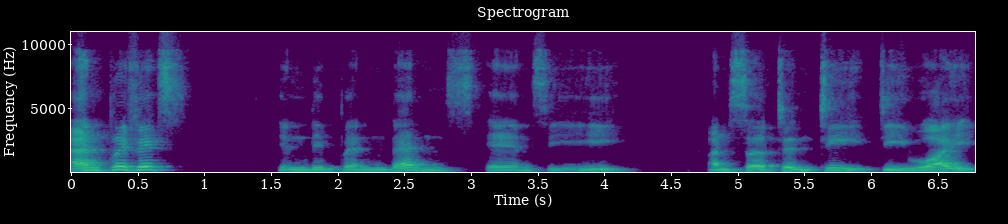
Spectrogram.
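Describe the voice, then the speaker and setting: In a Keralite accent, a man speaks very slowly with a dark, mellow tone, very wide pitch swings and big swings in loudness. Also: medium pitch for a man. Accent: Indian (Keralite). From India, Kerala. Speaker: teacher / language trainer. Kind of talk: online orientation lecture. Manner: halting, many fillers.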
